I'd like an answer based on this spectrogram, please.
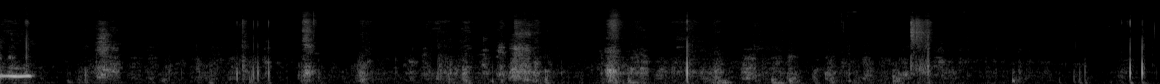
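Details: Alaskan Malamute named Liza playing on a bed indoors with her companion Lucy. Her panting comes as irregular breathy bursts, with a brief tonal whine at the start and a few sharp clicks and rustles between breaths.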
